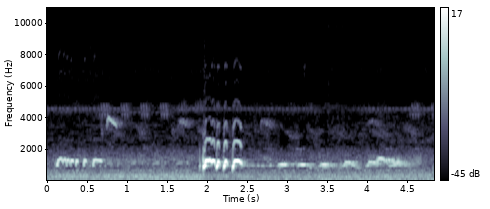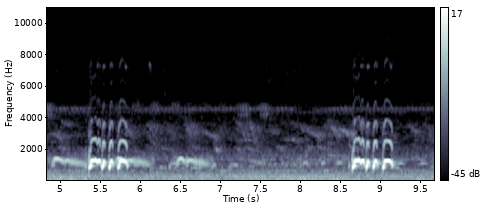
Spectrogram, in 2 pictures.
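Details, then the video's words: Zebra doves, both local and Bangkok-cross birds, singing together for use as a lure and tutor song. Three loud bursts of quick, ringing coos recur about every three seconds over softer rolling coos from other birds. "Perkutut lokal gacor - Pintar Mengundang Bunyi semua jenis burung kutut Lokal bangkok crossing"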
